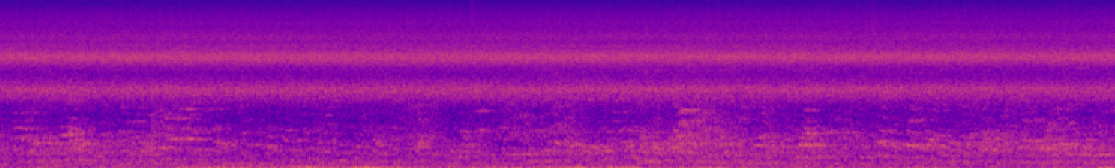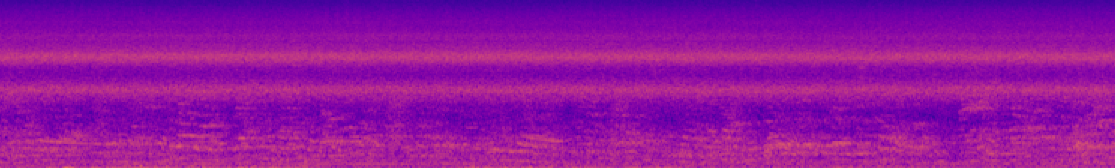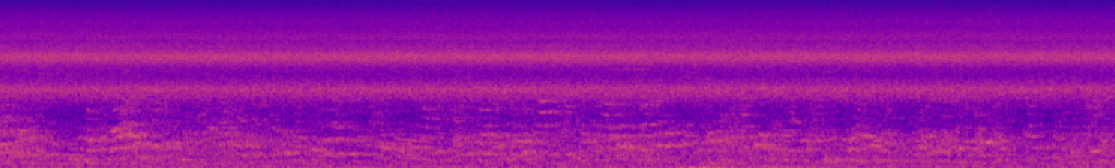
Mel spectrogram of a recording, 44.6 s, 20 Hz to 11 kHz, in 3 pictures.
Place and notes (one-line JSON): {"title": "Angkor Vat", "date": "2006-03-27 15:20:00", "description": "Crickets around the temple.", "latitude": "13.41", "longitude": "103.87", "altitude": "40", "timezone": "Asia/Phnom_Penh"}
